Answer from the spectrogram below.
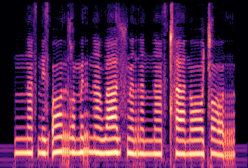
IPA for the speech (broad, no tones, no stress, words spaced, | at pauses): nːãːsnezʔɔːrʁʷe mərnãː waːz sʷãrã nːãːscʰaːnɔːcɔːr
